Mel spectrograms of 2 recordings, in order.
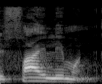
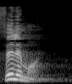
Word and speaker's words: Philemon: If you don't know how to pronounce it, it would be Philemon. It's Philemon. Philemon.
